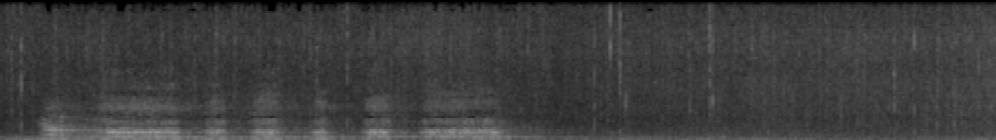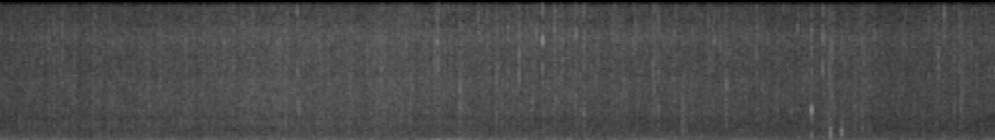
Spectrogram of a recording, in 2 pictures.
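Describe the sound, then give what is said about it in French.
Rain falls heavily in a continuous, dense hiss of drops on surfaces, holding steady after a few seconds of brief tonal sound at the start. “La pluie s'aggrave.”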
